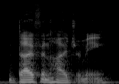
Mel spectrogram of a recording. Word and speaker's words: diphenhydramine: Diphenhydramine.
